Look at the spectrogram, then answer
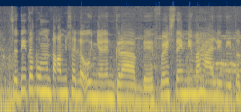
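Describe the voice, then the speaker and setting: Speaking at a very fast pace, a woman sounds animated, with ordinary pitch variation. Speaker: travel vlogger. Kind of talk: casual vlog talk.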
